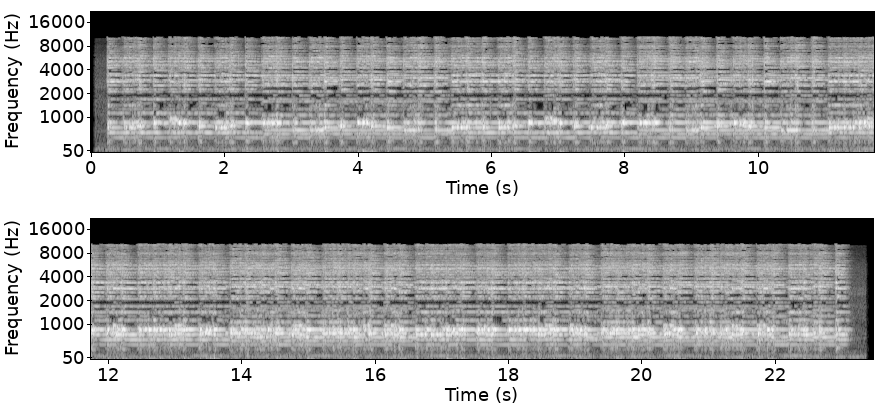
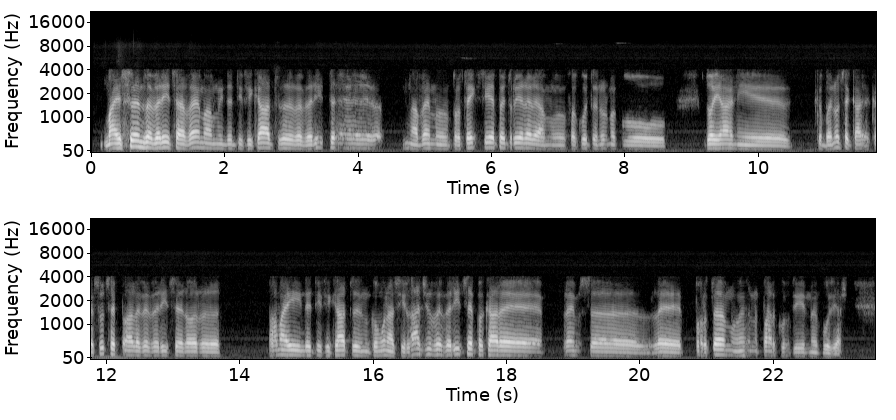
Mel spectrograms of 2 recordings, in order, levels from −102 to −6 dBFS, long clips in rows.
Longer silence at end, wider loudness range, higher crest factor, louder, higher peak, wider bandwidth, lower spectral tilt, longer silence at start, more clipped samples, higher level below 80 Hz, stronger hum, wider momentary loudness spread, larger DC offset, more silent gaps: second, 0.3 s vs 0.55 s; about the same, 2 LU vs 3 LU; second, 14 dB vs 22 dB; first, -14 LUFS vs -28 LUFS; first, -2 dBFS vs -6 dBFS; first, 11 kHz vs 4.2 kHz; second, 1 dB/octave vs -9 dB/octave; about the same, 0.25 s vs 0.2 s; neither; first, -50 dBFS vs -70 dBFS; neither; second, 3 LU vs 12 LU; neither; neither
